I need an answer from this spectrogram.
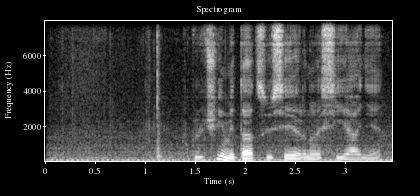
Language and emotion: Russian, neutral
